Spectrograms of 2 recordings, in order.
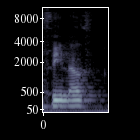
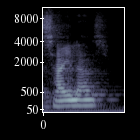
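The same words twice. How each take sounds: First: The name is pronounced with Spanish sounds. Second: The name is pronounced with English sounds.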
